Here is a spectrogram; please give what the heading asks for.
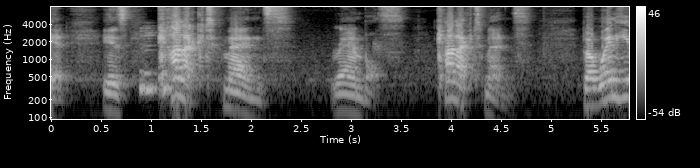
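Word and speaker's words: Connaughtman's Rambles: that i'm not pronouncing it correctly the correct pronunciation as reminded to me by my friend brian every time i say it is connect men's rambles connect men's but when he reminds me of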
